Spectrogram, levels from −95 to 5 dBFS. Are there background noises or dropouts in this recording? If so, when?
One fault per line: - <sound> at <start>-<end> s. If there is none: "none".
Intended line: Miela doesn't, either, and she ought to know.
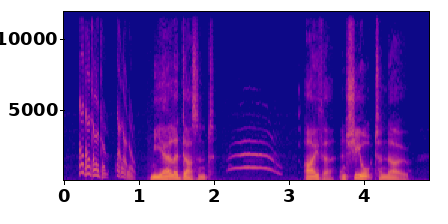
- chirp at 0.2-1.0 s
- laugh at 2.2-2.9 s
